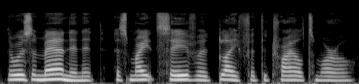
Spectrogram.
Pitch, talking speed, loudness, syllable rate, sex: 200 Hz, 265 wpm, -16 LUFS, 5.5 syllables/s, female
